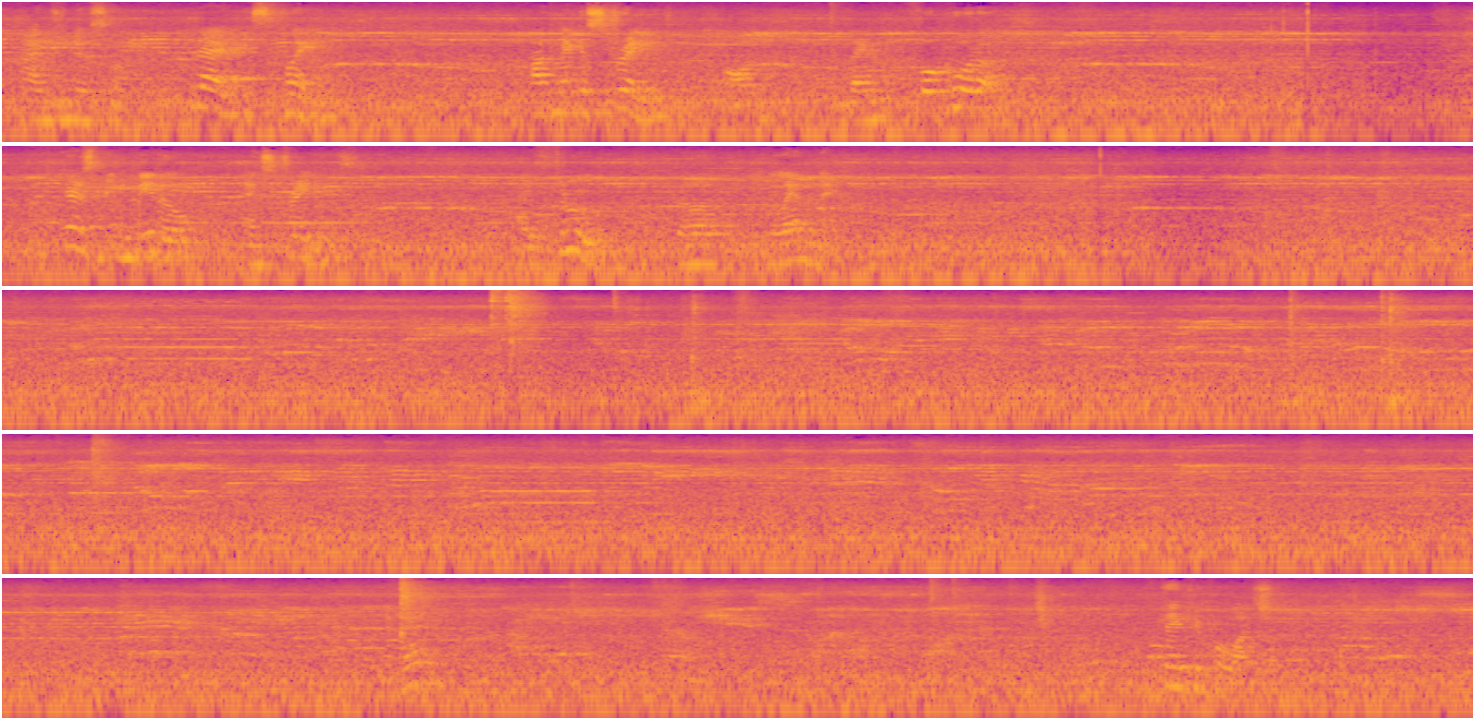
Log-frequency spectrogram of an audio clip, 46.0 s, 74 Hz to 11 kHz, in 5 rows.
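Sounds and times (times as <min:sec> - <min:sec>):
mechanical hum and hiss: 0:00.0 - 0:45.9.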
